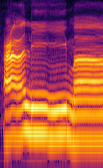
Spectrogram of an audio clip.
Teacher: azaban alima, ma-nya panjang 2 harokat. Jadi bukan aliman tapi alima. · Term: mad iwad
